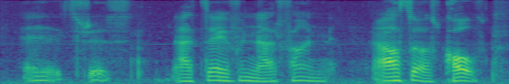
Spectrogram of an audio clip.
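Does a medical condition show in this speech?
Yes: ataxia; rare, progressive.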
